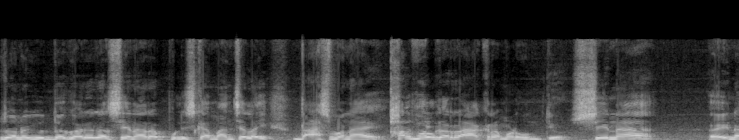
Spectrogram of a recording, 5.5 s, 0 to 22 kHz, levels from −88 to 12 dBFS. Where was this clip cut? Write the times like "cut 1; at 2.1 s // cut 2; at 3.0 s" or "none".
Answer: cut 1; at 2.9 s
